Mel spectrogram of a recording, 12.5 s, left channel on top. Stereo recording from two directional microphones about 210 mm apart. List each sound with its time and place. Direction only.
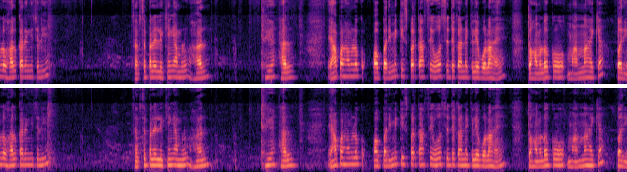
0.0 s speech: 45° left (ahead or behind)
2.6 s speech: 50° left (ahead or behind)
5.3 s speech: 40° left (ahead or behind)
